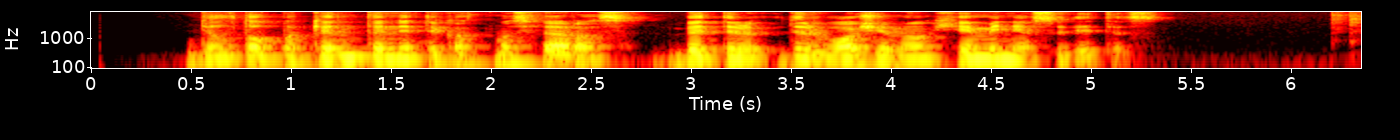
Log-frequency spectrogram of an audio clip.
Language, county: Lithuanian, Alytus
